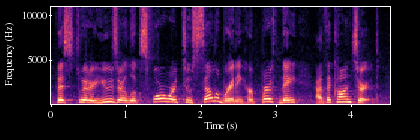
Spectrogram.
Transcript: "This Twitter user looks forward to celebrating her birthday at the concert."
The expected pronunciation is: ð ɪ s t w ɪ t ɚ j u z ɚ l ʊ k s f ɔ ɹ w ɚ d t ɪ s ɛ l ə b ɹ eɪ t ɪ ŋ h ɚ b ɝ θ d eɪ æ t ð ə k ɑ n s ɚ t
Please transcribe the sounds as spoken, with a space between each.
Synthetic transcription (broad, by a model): ð ɪ s t w ɪ t ɚ j u z ɚ l ʊ k s f ɔ ɹ w ɚ d t ɪ s ɛ l ə b ɹ eɪ t ɪ ŋ h ɚ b ɝ θ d eɪ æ t ð ə k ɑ n s ɚ t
